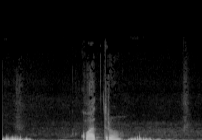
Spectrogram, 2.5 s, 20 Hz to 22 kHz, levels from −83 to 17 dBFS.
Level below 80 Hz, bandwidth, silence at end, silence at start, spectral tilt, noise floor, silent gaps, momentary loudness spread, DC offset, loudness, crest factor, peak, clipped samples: -32 dBFS; 12 kHz; 0.4 s; 0.05 s; -8 dB/octave; -47 dBFS; none; 15 LU; under 0.1%; -20 LUFS; 18 dB; -2 dBFS; under 0.1%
